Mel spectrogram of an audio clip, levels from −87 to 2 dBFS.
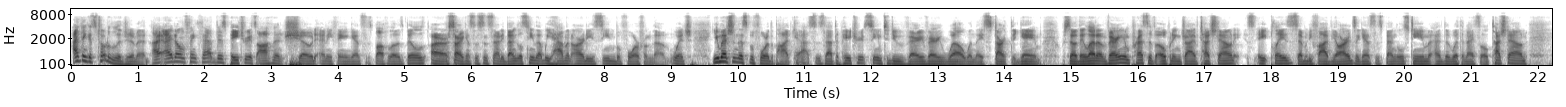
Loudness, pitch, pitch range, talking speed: -26 LUFS, 115 Hz, 105-130 Hz, 215 wpm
